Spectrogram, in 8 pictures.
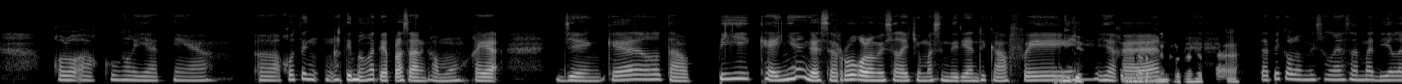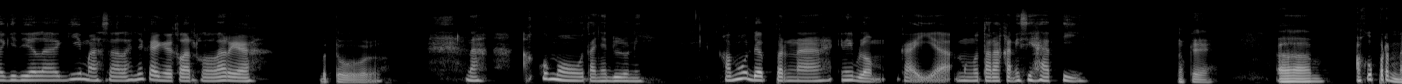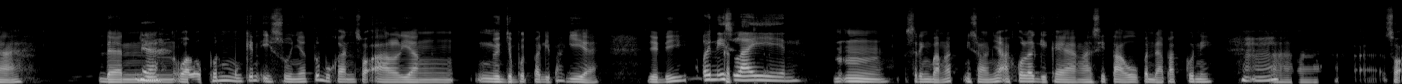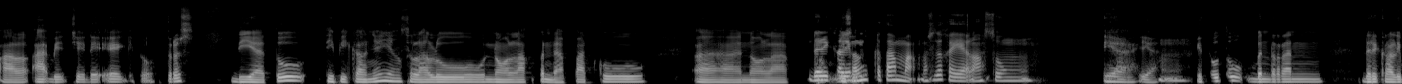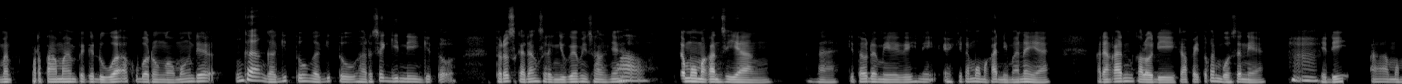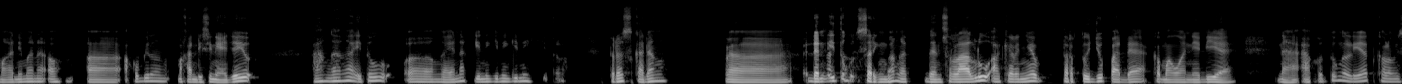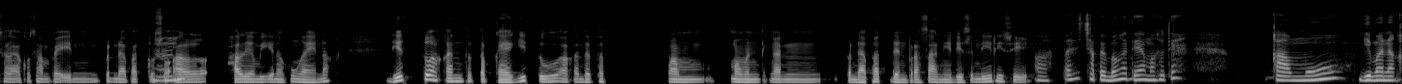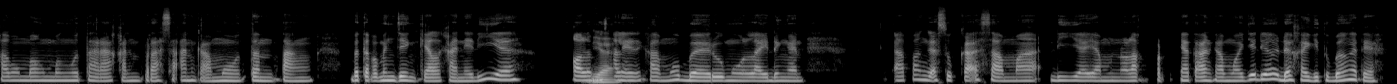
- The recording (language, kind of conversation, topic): Indonesian, advice, Bagaimana cara mengatakan tidak pada permintaan orang lain agar rencanamu tidak terganggu?
- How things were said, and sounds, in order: other background noise; laughing while speaking: "Iya"; tapping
